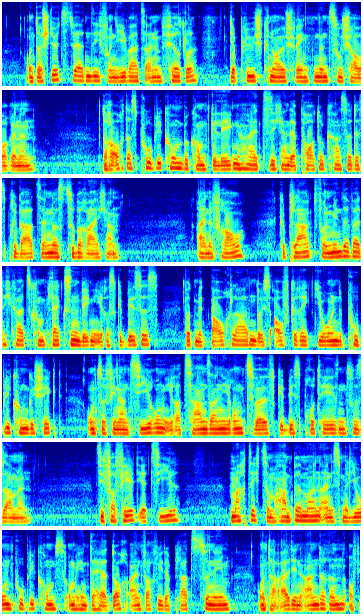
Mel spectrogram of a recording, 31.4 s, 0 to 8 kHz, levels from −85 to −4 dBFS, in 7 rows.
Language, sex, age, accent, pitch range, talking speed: German, male, 40-59, German, 110-125 Hz, 140 wpm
